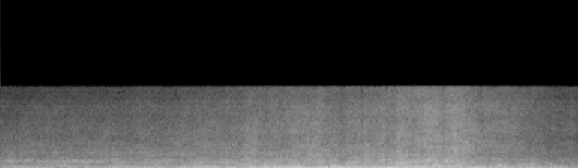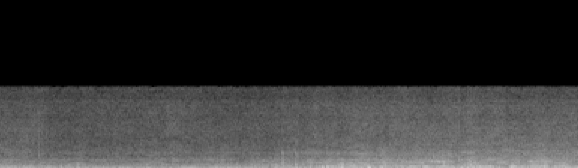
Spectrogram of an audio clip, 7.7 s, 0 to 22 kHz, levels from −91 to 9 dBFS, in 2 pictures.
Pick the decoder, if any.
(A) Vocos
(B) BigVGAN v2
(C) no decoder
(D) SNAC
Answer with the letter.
D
